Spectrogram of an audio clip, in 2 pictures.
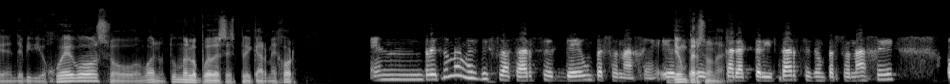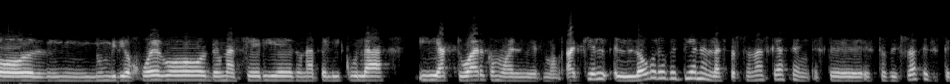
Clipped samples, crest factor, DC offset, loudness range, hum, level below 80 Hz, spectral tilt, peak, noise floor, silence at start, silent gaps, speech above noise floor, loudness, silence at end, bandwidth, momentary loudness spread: under 0.1%; 16 dB; under 0.1%; 6 LU; none; -52 dBFS; -6 dB/octave; -2 dBFS; -69 dBFS; 0 s; none; 52 dB; -18 LUFS; 0 s; 10 kHz; 12 LU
